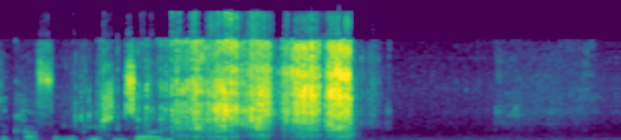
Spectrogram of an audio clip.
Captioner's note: velcro tearing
